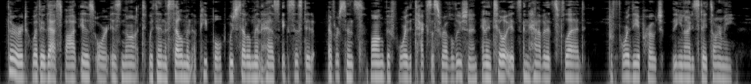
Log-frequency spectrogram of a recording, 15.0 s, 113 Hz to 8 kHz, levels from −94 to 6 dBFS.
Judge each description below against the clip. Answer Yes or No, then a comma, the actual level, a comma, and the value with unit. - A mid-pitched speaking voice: Yes, medium, 155 Hz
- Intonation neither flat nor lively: No, narrow, 1.5 semitones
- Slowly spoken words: No, average, 150 wpm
